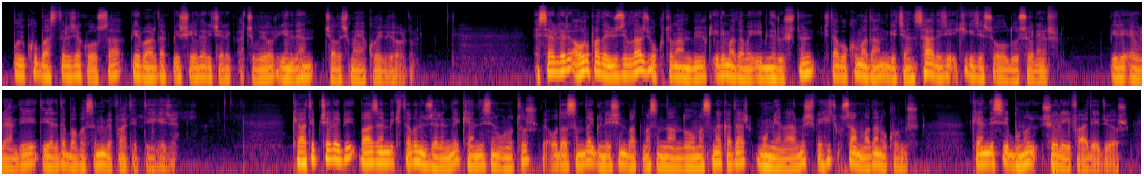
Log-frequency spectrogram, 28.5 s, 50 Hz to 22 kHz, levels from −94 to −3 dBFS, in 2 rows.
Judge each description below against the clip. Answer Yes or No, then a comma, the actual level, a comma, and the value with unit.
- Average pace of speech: Yes, average, 130 wpm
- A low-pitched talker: Yes, low, 100 Hz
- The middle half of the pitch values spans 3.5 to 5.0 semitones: Yes, average, 4.1 semitones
